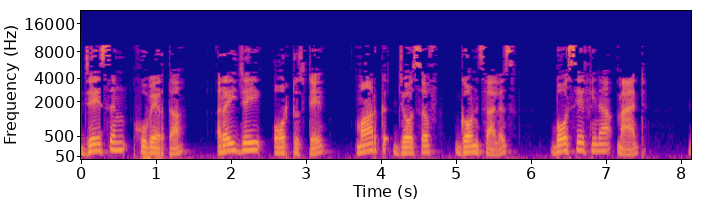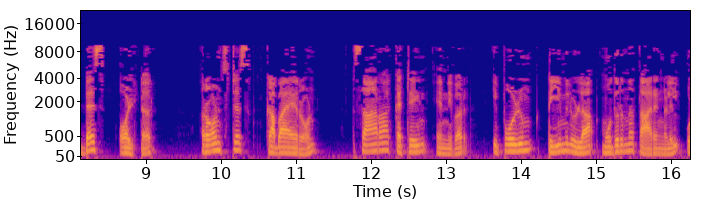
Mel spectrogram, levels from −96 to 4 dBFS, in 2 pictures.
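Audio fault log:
throughout: MP3 compression, heavy. The speech has nothing above 9.4 kHz, so the top end is simply cut off, and the remaining detail has a watery, swirling quality where weak frequency components drop in and out from frame to frame. S sounds come through metallic and chirpy, and consonant onsets lose their edge. The depth of the damage points to a very low bitrate, on the order of 24 kbps, and a likely cause is a starved MP3 encode forcing a low treble cut-off and discarding quiet spectral lines.
1.16 s and 12.47 s: pre-echo. At each point, a short burst of hiss leads a sharp attack by roughly 13 to 14 ms, and the onset itself sounds softened. The second one lands just before "എന്നിവർ ഇപ്പോഴും". Here the codec has spread quantisation noise across a full transform block, so noise scaled to the loud attack also fills the quiet gap ahead of it.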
